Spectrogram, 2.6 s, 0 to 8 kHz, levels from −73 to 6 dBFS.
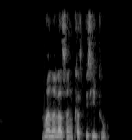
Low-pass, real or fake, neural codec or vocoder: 7.2 kHz; real; none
